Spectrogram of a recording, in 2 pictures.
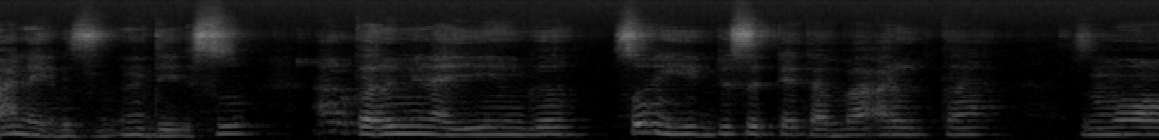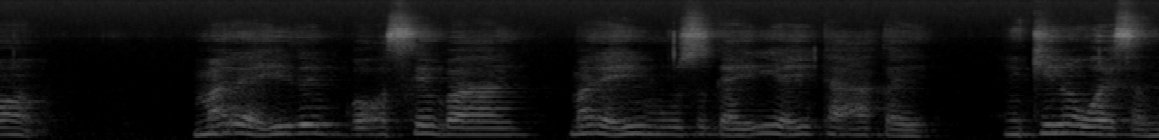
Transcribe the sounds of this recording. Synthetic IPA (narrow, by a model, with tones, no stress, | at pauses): a˦ne˨bɨ˨zɨ˨˦n̩˦de˨su˦ | a˦ɾɨ˦ka˨ɾɨ˦mi˦na˨ji˦ŋ˦ɡə˦so˦n˨ji˦du˦sɨ˦te˦ta˨ba˦ʔa˦ɾɨ˦ka˦ | smo˦ | ma˦ɾja˨ji˦de˦bɔ˨ʔske˦ba˦ma˦ɾja˨ji˦bu˦su˦ka˨i˨i˦ja˨ji˦ta˦˨ʔa˦ka˨i˨˦ | ŋ̩˨ki˦no˦we˦sa˨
